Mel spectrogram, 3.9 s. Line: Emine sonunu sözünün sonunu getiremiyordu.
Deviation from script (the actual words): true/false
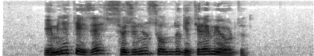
true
